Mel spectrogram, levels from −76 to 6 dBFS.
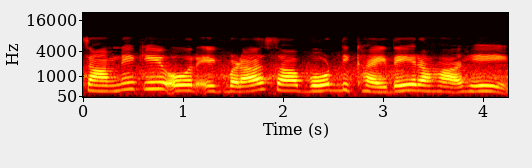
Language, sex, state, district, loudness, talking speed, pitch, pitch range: Hindi, female, Madhya Pradesh, Dhar, -13 LUFS, 155 wpm, 250 Hz, 235-300 Hz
